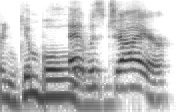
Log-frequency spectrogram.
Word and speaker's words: gimble: Make the G hard in gyre and gimble.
